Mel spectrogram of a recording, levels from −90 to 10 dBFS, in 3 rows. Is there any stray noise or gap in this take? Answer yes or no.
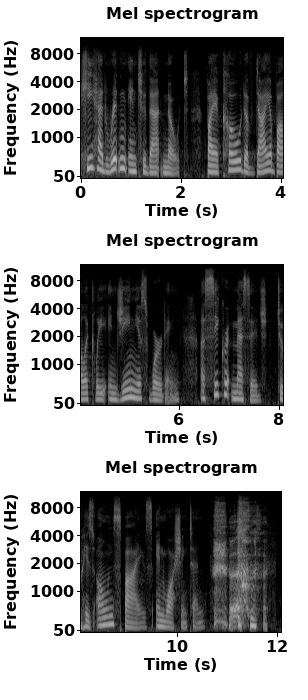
yes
